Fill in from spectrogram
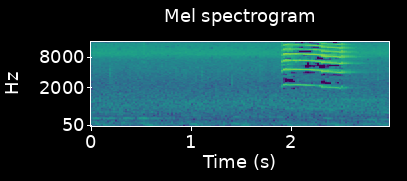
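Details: Single shrill, squeaky long-eared owl call near the end, about half a second long and gently falling in pitch, after a stretch of quiet low background noise.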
